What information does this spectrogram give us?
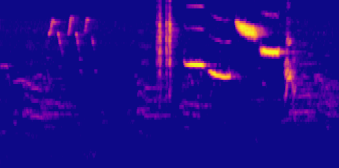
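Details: Lively morning song of a brown-chested jungle flycatcher serving as a singing lure: low, soft warbling, then four or five loud pure whistles dropping stepwise in pitch and a short trailing chatter.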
